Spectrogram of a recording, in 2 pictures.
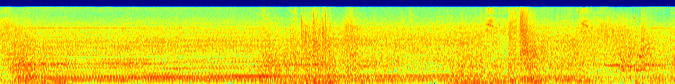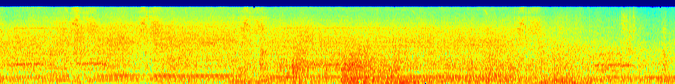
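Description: A car engine roars at high speed, rising and falling as gears shift.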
